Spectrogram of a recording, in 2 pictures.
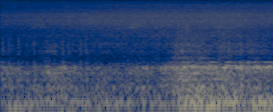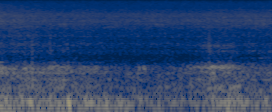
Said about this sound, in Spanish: ¿Qué, es esto? Un auto que arranca.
